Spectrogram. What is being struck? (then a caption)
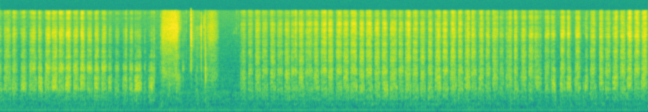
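Felt-tip marker on paper sheet. A felt-tip marker rubs rapidly back and forth across a thin white paper mandala coloring sheet lying on a book. The quiet, bright, scratchy strokes keep a steady rhythm, with a brief pause near the three-second mark marked by a couple of small clicks before the coloring resumes.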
